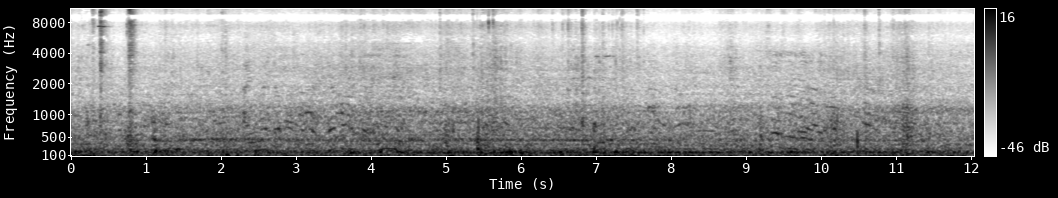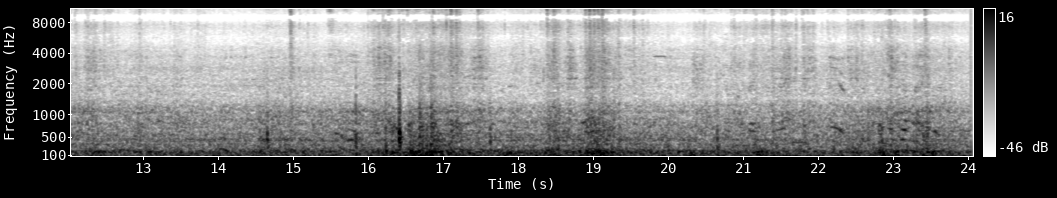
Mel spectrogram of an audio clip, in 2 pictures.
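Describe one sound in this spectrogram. The bus rattles and creaks over the road.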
